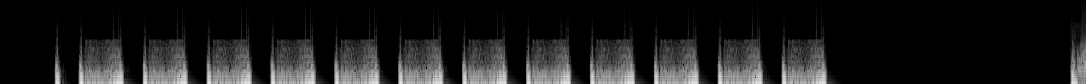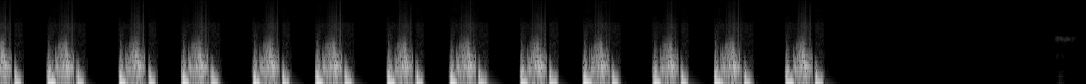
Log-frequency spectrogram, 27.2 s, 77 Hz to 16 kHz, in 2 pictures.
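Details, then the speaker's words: Three example heart murmurs of differing pitch, regular beats near 75 a minute with whooshing murmurs, first lower-pitched, then higher and harsh like a typical aortic stenosis murmur. "take a listen to three examples of different pitches paying particular attention to the harshness of a typical aortic stenosis murmur"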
